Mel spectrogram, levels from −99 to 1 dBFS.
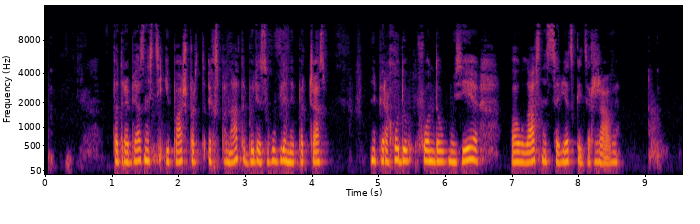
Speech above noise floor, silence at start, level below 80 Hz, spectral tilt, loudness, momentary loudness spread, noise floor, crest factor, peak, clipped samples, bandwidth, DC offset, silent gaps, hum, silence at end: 41 dB; 0.35 s; -62 dBFS; -7 dB/octave; -26 LUFS; 8 LU; -66 dBFS; 18 dB; -10 dBFS; under 0.1%; 11.5 kHz; under 0.1%; none; none; 0.35 s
